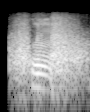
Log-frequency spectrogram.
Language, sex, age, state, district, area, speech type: Gujarati, male, 18-30, Gujarat, Ahmedabad, urban, conversation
